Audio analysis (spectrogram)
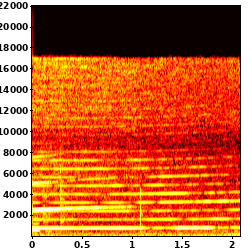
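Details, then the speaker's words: Turbocharged Honda SOHC on the dyno: steady high whistle over the engine creeping up in pitch as pressurised air escapes; turbo boost leak whistle. "now we have a leak here. So if we have something else that wants to leak, well, your air is going to want to escape to the easiest route possible."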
